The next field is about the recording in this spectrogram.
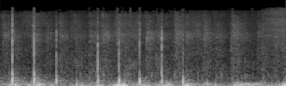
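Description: Audience applause for the speakers at an evening public witness gathering held in the cold, with sharp, distinct claps in a steady, fairly quick rhythm over a continuous low rumble of crowd noise. The clapping stays at an even, moderately loud level throughout.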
